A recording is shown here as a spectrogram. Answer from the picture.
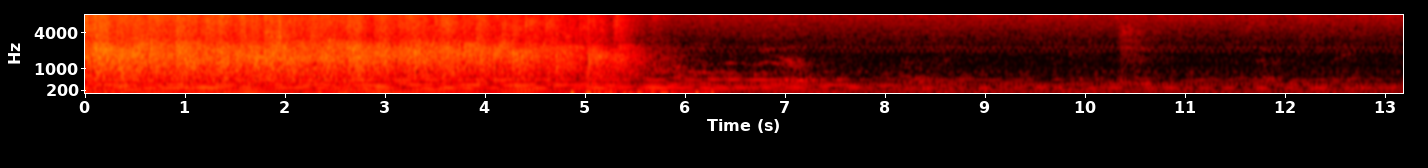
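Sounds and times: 
audience applause: 0:00.0 - 0:05.8.

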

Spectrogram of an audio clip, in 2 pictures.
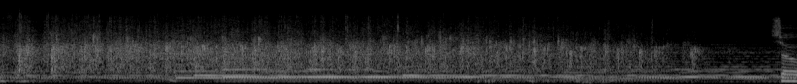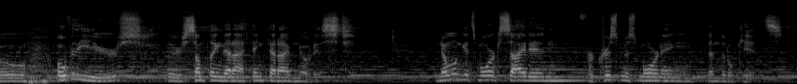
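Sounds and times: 
applause: 0:00.0 - 0:07.3
speech: 0:07.8 - 0:11.6, 0:12.3 - 0:15.9.

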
